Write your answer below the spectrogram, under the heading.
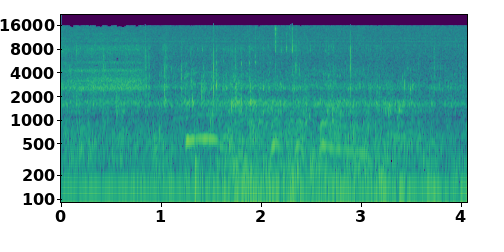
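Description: Underwater sound picked up through a GoPro housing: a steady low hum with gurgling from a scuba diver's exhaled bubbles. A few short squeaky tones rise and fall in the middle.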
